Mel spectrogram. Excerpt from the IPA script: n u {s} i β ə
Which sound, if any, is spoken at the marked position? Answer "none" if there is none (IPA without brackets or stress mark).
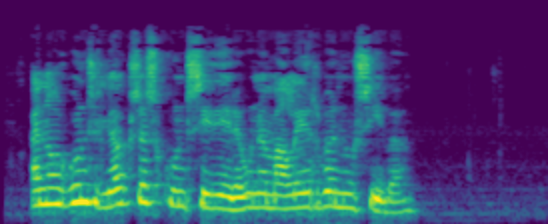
s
